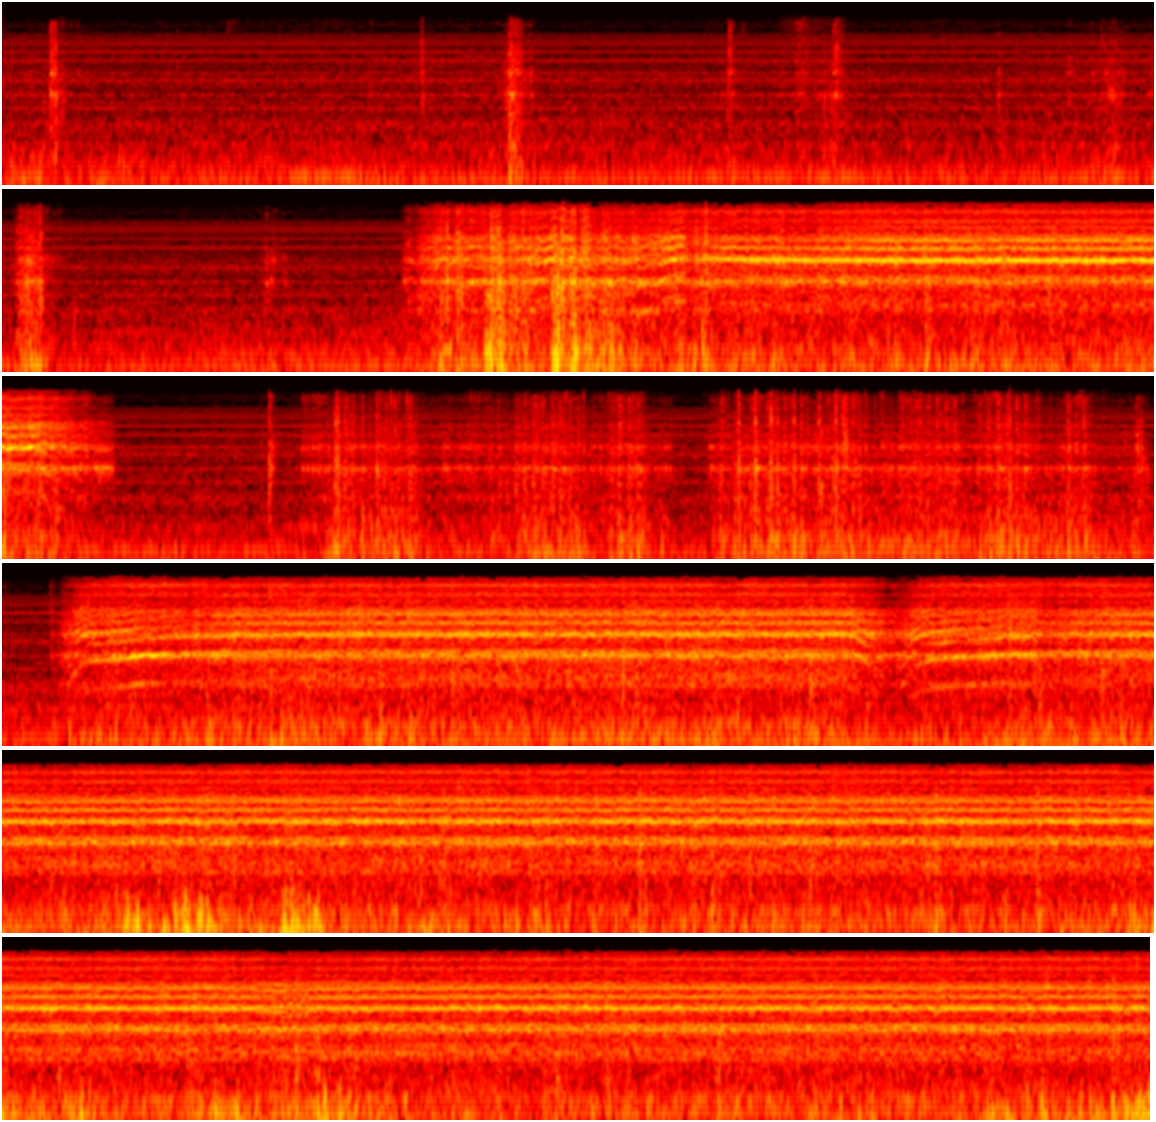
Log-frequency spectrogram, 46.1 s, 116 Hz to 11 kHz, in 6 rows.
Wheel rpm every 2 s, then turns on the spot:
0, 0, 10, 0, 0, 90, 170, 140, 10, 20, 20, 20, 150, 160, 130, 160, 160, 160, 160, 160, 160, 160, 160.
18-22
